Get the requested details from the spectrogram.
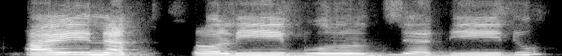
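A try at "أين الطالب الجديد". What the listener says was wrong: Toknya yang panjang Bu ya. Ainat tolibul gitu ya Bu ya.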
